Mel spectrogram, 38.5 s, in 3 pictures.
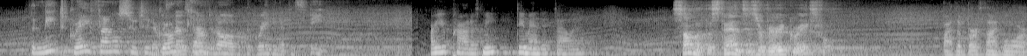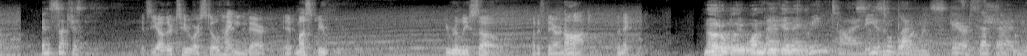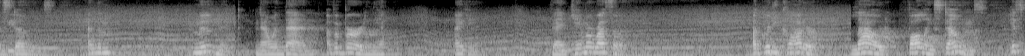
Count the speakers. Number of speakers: six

